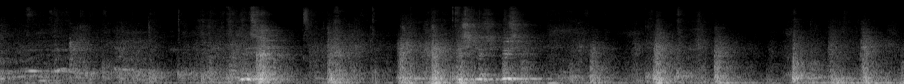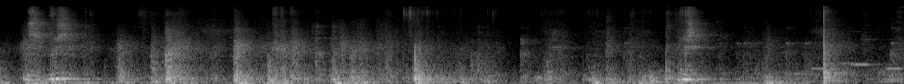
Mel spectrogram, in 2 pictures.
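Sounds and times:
short breaths and grunts: 4.5 - 6.5, 9.1 - 10.3, 14.2 - 16.9.

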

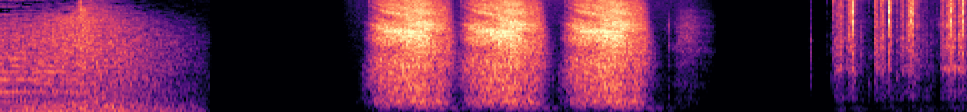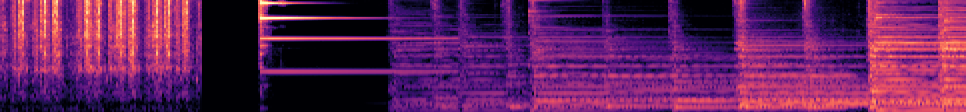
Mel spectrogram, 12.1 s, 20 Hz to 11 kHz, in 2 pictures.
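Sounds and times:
typewriter keys clacking: 5.1 - 7.3
bell ding: 7.6 - 9.0.

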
